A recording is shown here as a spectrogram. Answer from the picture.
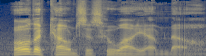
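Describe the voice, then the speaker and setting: A man speaks in a put-on character voice. Music plays in the background. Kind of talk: character voice demo reel. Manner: intense, threatening.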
